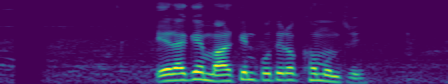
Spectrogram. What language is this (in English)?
Bangla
